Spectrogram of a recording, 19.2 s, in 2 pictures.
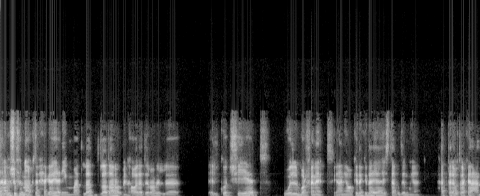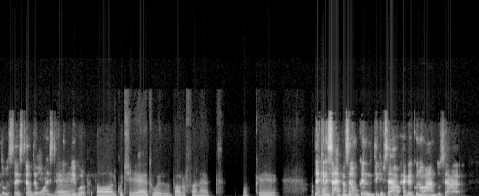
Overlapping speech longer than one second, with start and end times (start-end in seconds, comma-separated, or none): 9.9-11.2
